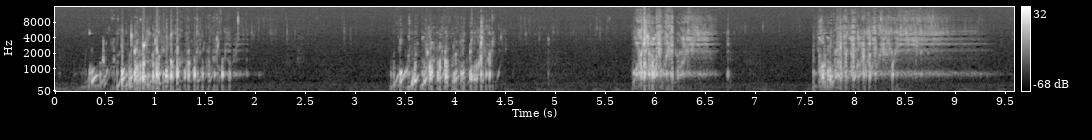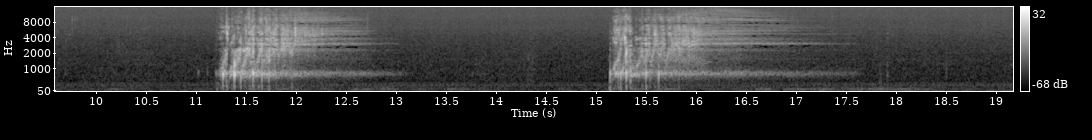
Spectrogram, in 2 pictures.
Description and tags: bubbles and hiss
This could be a science experiment or a torture. In fact it was me blowing through a drinking straw into a glass of water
